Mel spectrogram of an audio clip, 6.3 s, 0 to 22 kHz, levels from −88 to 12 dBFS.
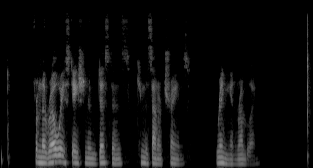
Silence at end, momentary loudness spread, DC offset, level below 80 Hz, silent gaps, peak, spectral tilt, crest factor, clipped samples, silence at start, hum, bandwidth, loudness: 0.1 s; 22 LU; under 0.1%; -80 dBFS; 0.27-0.43 s, 0.51-0.60 s, 4.13-4.28 s, 5.28-5.71 s, 5.79-6.14 s; -16 dBFS; -5 dB/octave; 26 dB; under 0.1%; 0.15 s; none; 15.5 kHz; -38 LUFS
